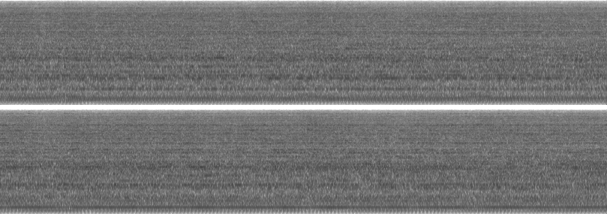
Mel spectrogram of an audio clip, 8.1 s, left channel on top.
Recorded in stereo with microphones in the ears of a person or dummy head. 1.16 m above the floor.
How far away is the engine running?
About 1.7 m.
